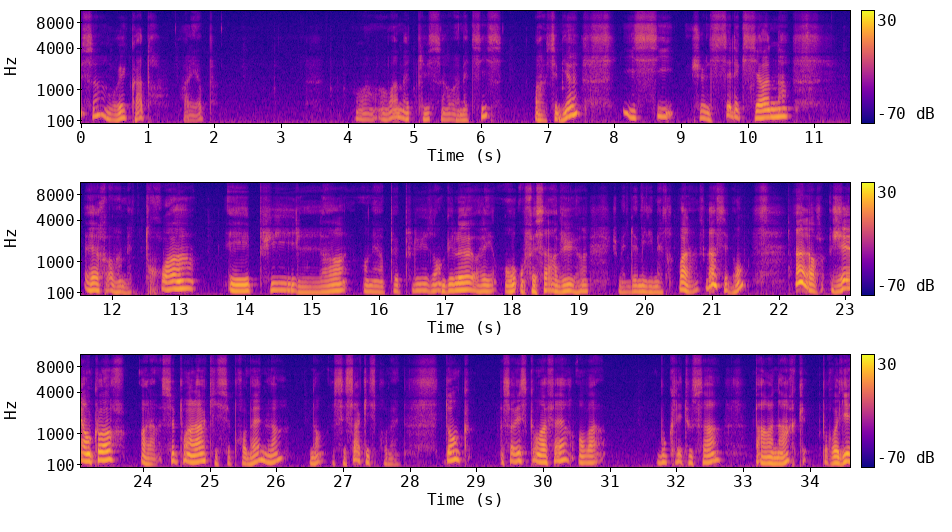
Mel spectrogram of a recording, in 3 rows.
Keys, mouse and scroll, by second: 2.8 click, 3.7 click, 4.7 click, 5.9 KP_6, 6.1 Return, 9.4 click, 11.0 r, 12.2 KP_3, 12.4 Return, 16.1 click, 18.7 r, 19.6 KP_2, 19.9 KP_Enter, 20.8-21.1 scroll down 2, 21.4 right click, 25.3-30.5 drag, 32.0 click, 34.1 click.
